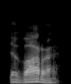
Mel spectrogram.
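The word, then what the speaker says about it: דבורה: that happen to it has anyone heard of Deborah in the Bible her name would be devara so her name has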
